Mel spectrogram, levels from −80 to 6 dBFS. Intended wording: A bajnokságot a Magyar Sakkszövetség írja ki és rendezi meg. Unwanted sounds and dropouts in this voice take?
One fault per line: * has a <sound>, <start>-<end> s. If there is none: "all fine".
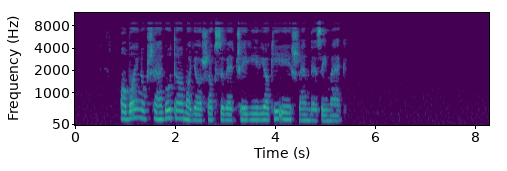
all fine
